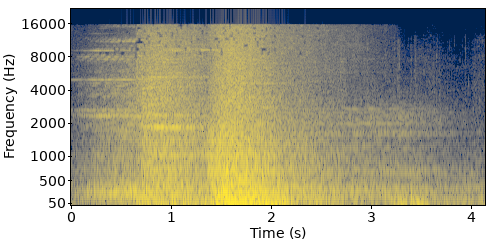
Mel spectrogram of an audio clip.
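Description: A magic sword surges with a loud shimmering whoosh that swells and fades.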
